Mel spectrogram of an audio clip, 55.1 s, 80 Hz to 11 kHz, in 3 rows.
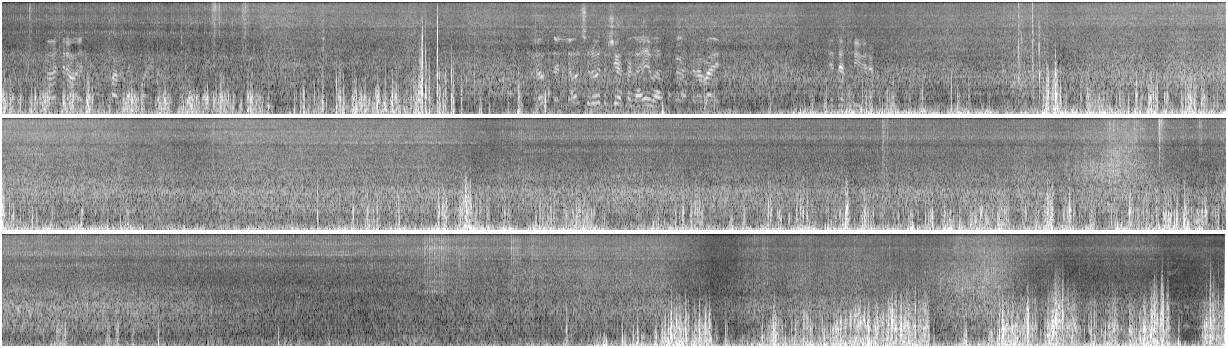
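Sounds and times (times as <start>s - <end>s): wind buffeting microphone: 0.0s - 55.0s
car passing: 30.9s - 53.0s.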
